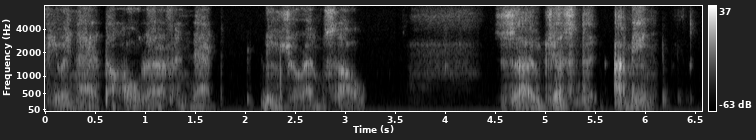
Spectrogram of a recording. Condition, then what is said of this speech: Laryngectomy. So I don't know how you managed to do street preaching without a voice, but somehow you manage it.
